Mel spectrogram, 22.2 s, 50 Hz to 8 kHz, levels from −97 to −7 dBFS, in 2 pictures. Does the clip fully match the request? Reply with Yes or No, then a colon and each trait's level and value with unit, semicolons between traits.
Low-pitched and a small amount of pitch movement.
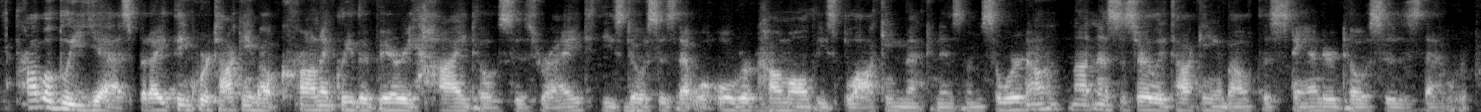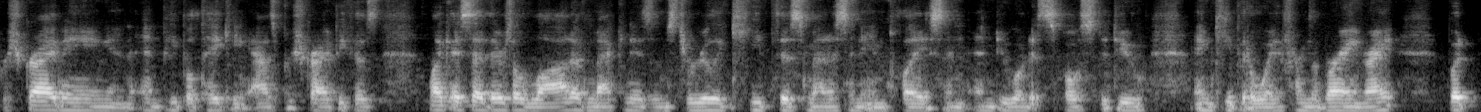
Yes: low, 100 Hz; narrow, 1.8 semitones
